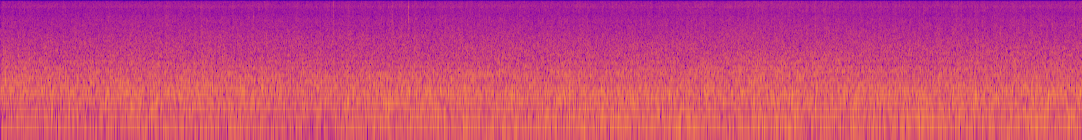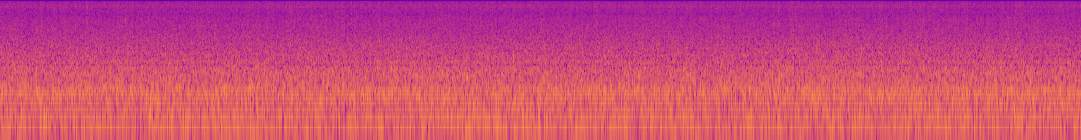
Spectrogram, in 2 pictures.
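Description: Mountain stream water rushing over rocks in small cascades: a steady, unbroken rush of water.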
